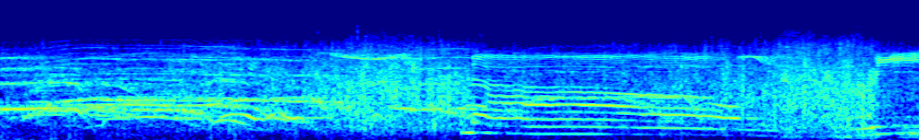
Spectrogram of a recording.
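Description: A man sings into a microphone, amplified through loudspeakers in an echoing room.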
